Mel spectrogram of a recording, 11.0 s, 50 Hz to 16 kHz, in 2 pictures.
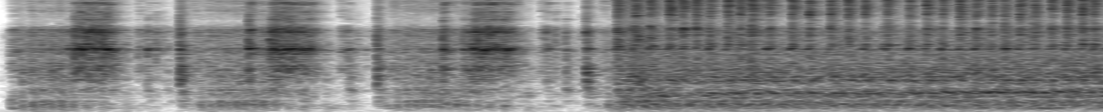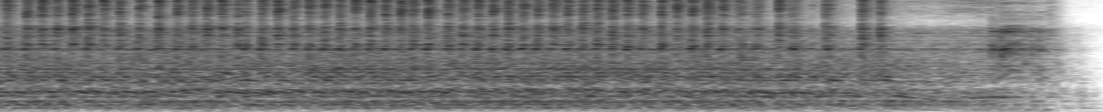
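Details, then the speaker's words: Echo TB580T two-stroke blower in a cold garage, fresh non-ethanol mix: a few blips, then a loud, fast steady buzz far above normal idle; idle speed set too high. "Check this throttle around a little bit. Got way too high."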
